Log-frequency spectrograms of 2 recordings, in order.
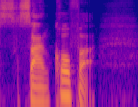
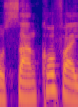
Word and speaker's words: Sankofa: It's It's known as Sankofa. I mentioned this earlier when I was giving a rundown of different parts of Africa, especially West Africa. So, Sankofa is spelled s a n k o f a s a n k o f a.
